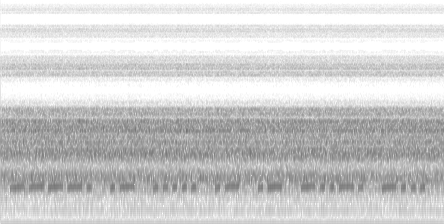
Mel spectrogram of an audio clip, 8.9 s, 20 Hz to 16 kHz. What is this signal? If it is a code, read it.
Morse code, heard as a keyed tone, about 13 wpm, 520 Hz, with radio noise. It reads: 9A5AA/B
